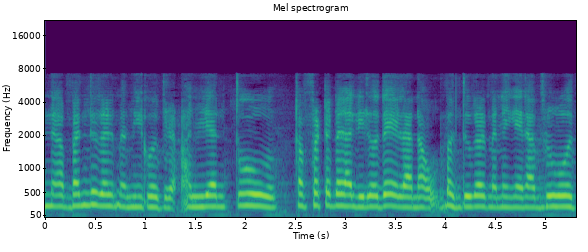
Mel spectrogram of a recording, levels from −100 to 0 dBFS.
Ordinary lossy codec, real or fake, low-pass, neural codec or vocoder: MP3, 64 kbps; fake; 7.2 kHz; codec, 24 kHz, 1 kbps, SNAC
